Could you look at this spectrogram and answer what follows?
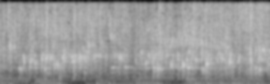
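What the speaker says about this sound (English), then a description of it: "And into the oil. So you just want to delicately flip." Battered banana blossom pieces fry in hot oil with a steady, close crackling sizzle that continues without a break.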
